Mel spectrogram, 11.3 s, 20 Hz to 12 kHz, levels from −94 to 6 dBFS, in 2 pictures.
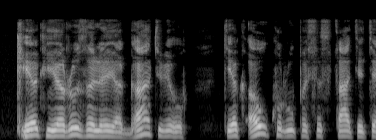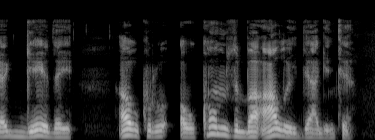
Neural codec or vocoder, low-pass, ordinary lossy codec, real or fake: none; 7.2 kHz; MP3, 64 kbps; real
